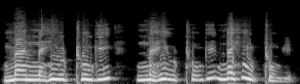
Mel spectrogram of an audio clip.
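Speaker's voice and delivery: screaming refusal. A narrator's reading. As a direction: scream it at him, she won't budge. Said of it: "औरत चिल्लाने लगी".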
